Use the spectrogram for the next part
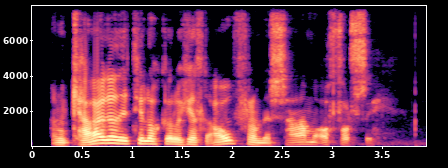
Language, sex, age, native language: Icelandic, male, 20-29, Icelandic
